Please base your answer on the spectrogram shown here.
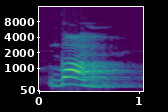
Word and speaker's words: bomb: Bomb. See, bomb. This B is there, but it doesn't pronounce.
